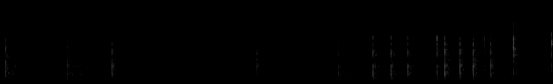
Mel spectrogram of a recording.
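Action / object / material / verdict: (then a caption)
tap / cardboard box tapped with fingernails / cardboard / none. Long acrylic nails from both hands tap and drum on the lid of a closed, medium-sized, rectangular pink cardboard jewellery mailer box resting on a mirror tray. Seventeen short, bright clicks are heard with almost no low end, each dying away almost instantly. The taps are sparse at first, then come in a quicker cluster toward the end.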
